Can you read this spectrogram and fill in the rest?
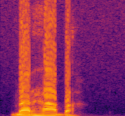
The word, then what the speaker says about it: merhaba: It's spelled M-E-R-H-A-B-A. So, merhaba. Merhaba. If it's Turkish, it probably sounds like this.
